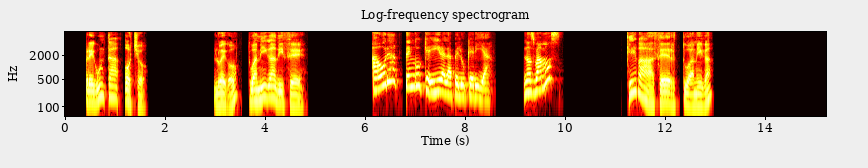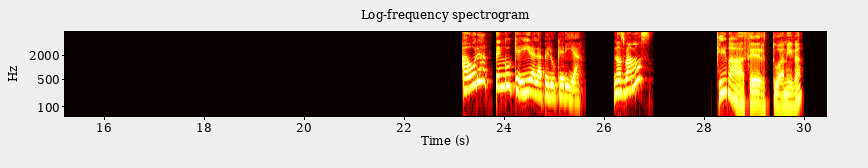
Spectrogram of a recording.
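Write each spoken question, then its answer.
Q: ¿Qué va a hacer tu amiga?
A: ir a la peluquería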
